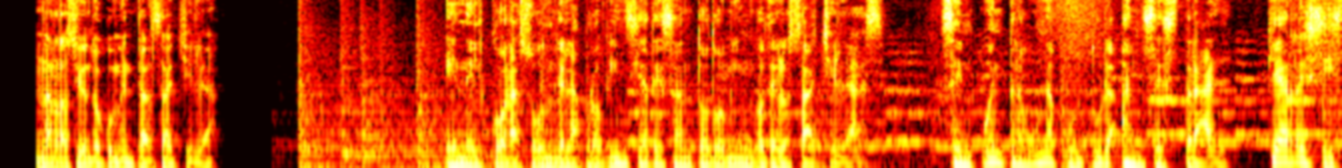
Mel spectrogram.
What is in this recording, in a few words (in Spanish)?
voz narracion; DJ Drops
